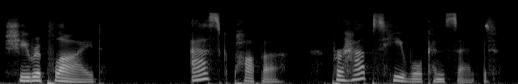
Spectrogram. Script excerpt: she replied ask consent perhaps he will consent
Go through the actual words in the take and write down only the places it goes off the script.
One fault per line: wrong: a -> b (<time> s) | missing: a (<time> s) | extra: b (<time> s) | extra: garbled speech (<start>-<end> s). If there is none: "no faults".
wrong: consent -> papa (2.3 s)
